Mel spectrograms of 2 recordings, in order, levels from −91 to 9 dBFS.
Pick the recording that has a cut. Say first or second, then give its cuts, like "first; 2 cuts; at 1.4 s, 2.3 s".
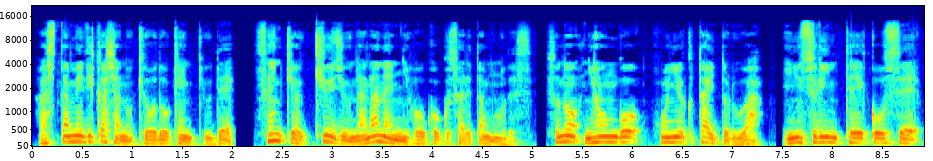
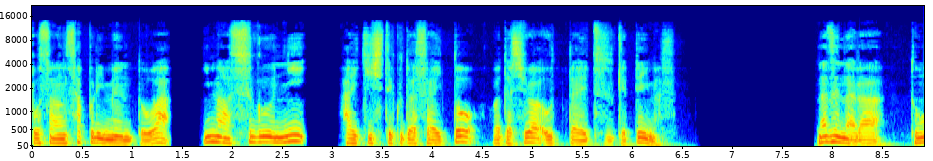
first; 2 cuts; at 5.1 s, 7.4 s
